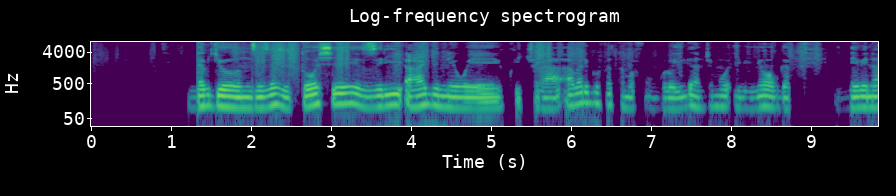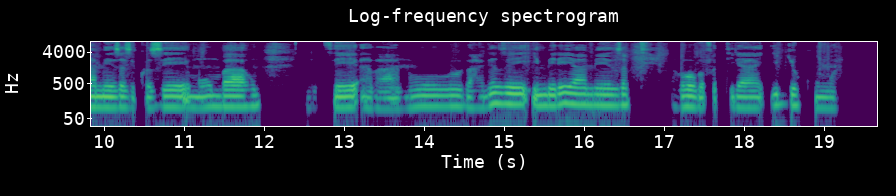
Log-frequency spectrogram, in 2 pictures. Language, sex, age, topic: Kinyarwanda, male, 25-35, finance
